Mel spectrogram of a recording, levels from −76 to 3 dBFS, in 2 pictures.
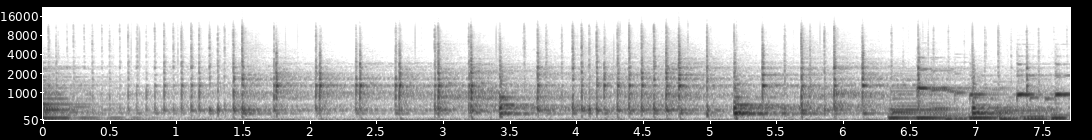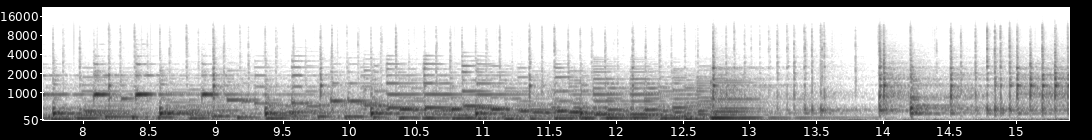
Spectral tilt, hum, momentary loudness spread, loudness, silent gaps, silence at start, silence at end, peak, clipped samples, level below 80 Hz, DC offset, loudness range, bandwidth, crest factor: -7 dB/octave; none; 11 LU; -22 LUFS; none; 0 s; 0 s; -4 dBFS; under 0.1%; -34 dBFS; under 0.1%; 6 LU; 12.5 kHz; 18 dB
